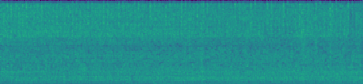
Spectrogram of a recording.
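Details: Nissan Sylphy petrol engine idling smoothly with A/C on, free of rattle or chatter, just after the alternator one-way clutch pulley was replaced to cure a rattle under load; the rattle is gone.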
